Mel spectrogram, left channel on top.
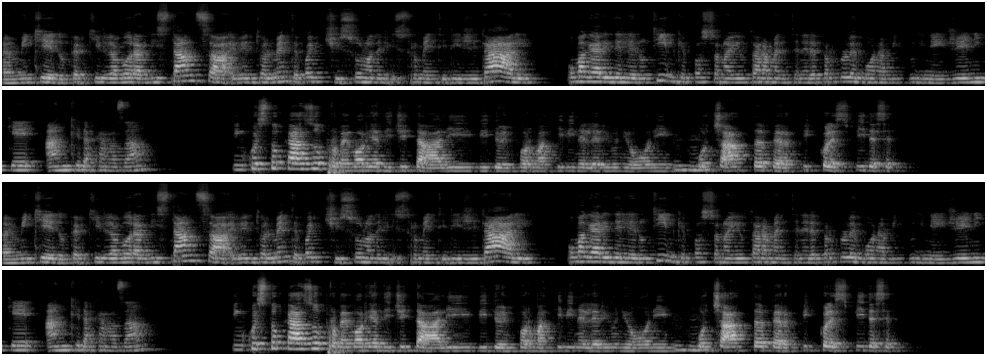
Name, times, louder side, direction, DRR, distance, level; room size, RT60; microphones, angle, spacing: voice 1, 0.0-5.3 5.7-11.3 16.5-16.9, equal, ahead, -1 dB, 2.1 m, -29 dB
voice 2, 12.1-16.5 16.8-17.7 18.0-18.7, right 2 dB, 50° right, 0 dB, 1.9 m, -26 dB
10.0 x 5.7 x 3.0 m, 0.35 s
head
